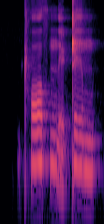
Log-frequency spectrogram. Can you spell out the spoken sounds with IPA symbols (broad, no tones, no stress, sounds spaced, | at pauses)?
ʈʰ ɔ θ n̪ ḛ ʈ ɪ m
